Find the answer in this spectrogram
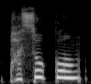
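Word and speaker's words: パソコン: In Japanese, computer is referred to as pasok, which is the abbreviation of the word personal computer, but pronounced the Japanese way.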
